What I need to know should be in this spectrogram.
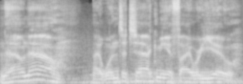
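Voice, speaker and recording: Man acting a slow, smug scheming noble officer. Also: mid-range voice, lively intonation, background noise, lightly acted. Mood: smug menace. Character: haughty, scheming noble army officer and jealous cousin. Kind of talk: dramatic video game voice acting. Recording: music behind the voice.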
